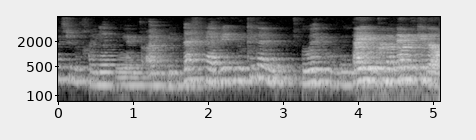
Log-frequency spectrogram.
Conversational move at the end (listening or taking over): taking over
